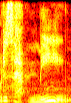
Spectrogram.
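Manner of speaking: in a whisper. The drunken girl asks about the boy's words, whispering. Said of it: "The drunken girl whispers".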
